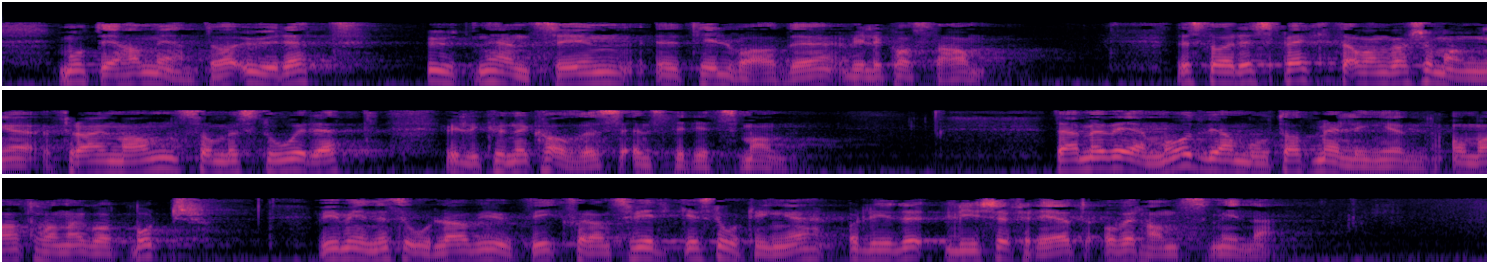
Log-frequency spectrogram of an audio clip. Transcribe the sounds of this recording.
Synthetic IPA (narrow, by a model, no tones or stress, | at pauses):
mʊːt̪̚d̪ɛɦɑnmeːnt̪əʋɑɾʉːɾɛt̪ː | ʉːt̪n̩hɛnsyːnt̪ʰɪlʋɑ̰ːd̪ɛʋɪlːəkʰɔst̪əhɑm | d̪̥ɛst̪oːɾɛspɛkt̪ɑʋɑŋɡɑʂəmɑŋːə̰fɾɑɛnmɑnːsɔmːɛst̪uːɾːɛt̪ːʋɪ̰lːəkʉnːəkʰɑlːəsɛnst̪ɾɪːt̪smɑnː | d̪̥æɾmɛːʋeːmuːd̪ʋɪhɑɾmuːt̪ʰɑt̪ːmɛlːɪŋənɔmɑt̪hɑnhɑɾɡɔt̪ːbʊʈː | ʋɪmɪnːəsuːɭɑʋɪʉːp̪ʰʋɪkfɔɾhɑnsʋɪɾkəst̪uːʈʰɪŋːəɔlyːd̪əlyːsəfɾeːd̪oːʋəɾɦɑnsmɪnːə̰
